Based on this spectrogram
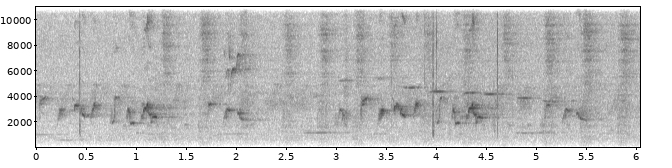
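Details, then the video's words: Red-whiskered bulbul used as a decoy for trapping, 23 March 2018, singing fast, bright whistled phrases, rising and falling, repeated in quick bursts about every second, with faint clicks and other birds behind. "Bẫy chào mào Mí lửa Bắn như AK ché rát"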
